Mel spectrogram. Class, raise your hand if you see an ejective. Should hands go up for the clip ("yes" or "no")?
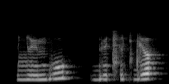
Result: yes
